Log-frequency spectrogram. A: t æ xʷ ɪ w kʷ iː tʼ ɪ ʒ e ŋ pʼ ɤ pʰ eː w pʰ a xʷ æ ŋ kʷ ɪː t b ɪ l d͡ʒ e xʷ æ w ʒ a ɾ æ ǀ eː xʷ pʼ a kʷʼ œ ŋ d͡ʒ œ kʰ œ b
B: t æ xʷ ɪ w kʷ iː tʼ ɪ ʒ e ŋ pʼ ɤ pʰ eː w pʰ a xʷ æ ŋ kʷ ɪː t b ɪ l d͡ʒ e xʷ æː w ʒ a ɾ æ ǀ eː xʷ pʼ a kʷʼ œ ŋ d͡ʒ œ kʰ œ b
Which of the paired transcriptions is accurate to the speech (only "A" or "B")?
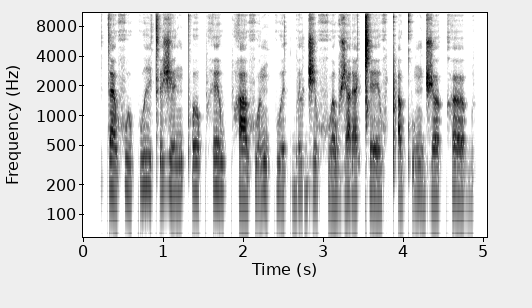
A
